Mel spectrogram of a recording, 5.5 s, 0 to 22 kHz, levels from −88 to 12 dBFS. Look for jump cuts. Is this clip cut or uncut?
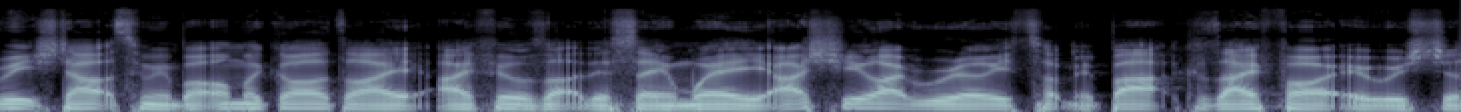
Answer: uncut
